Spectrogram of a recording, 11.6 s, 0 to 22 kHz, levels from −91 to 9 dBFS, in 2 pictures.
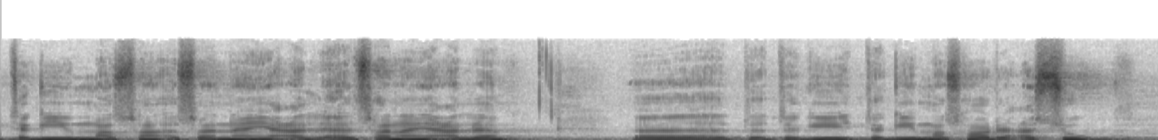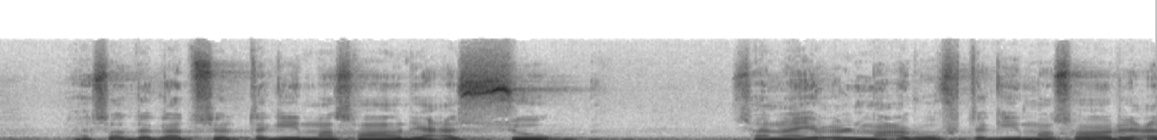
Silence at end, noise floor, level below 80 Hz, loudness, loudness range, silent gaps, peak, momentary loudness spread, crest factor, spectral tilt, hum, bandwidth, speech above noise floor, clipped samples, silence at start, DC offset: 0 s; -40 dBFS; -52 dBFS; -19 LUFS; 4 LU; none; -2 dBFS; 16 LU; 16 dB; -5 dB/octave; none; 16 kHz; 22 dB; under 0.1%; 0 s; under 0.1%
